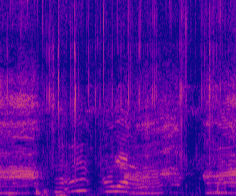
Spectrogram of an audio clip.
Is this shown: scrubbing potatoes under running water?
no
